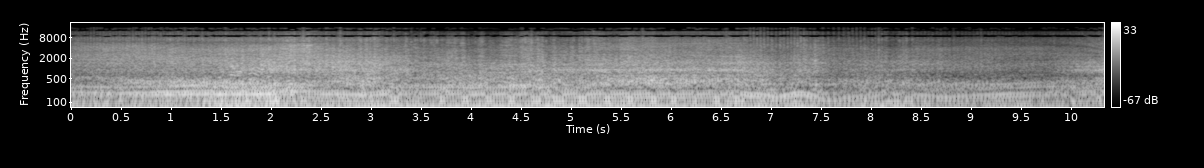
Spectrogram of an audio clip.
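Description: Tyres spin and spray loose dirt.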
